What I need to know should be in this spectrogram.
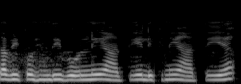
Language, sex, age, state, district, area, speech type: Hindi, female, 30-45, Uttar Pradesh, Bhadohi, rural, spontaneous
